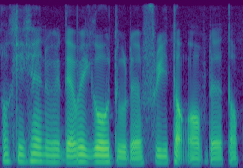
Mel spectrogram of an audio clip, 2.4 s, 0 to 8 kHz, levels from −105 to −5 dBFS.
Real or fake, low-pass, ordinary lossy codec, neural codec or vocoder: real; 7.2 kHz; none; none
